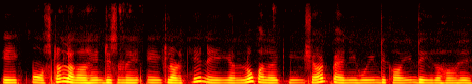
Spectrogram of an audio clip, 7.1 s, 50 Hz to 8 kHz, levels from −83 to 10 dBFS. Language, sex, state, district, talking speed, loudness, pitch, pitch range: Hindi, female, Rajasthan, Jaipur, 150 wpm, -20 LUFS, 240 Hz, 235-255 Hz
